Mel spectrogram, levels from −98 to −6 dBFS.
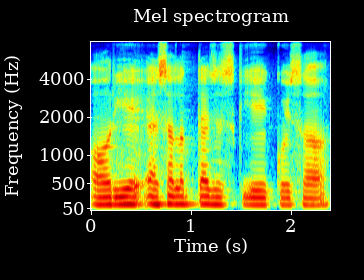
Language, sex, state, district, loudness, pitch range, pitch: Hindi, male, Chhattisgarh, Sukma, -16 LUFS, 125-135 Hz, 130 Hz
